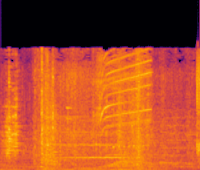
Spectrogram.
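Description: Cartoon sound effects over background music as the pirate ship is set off by a lever: a sudden rushing crash about a third of a second in, then a rising sweep around the middle.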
